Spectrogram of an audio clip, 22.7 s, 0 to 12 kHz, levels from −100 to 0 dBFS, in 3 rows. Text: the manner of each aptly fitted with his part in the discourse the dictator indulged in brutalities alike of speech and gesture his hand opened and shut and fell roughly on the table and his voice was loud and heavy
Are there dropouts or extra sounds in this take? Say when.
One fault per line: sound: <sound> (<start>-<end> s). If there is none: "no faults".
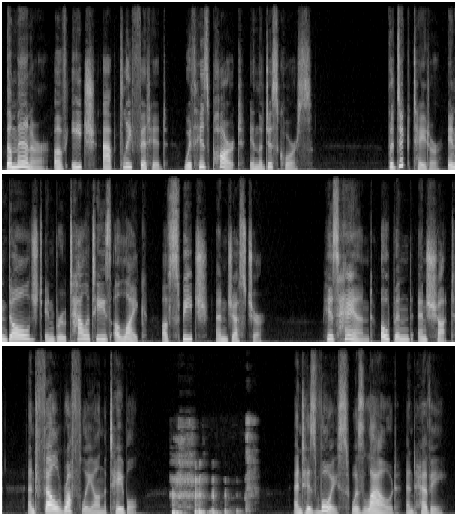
sound: laugh (17.9-19.4 s)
